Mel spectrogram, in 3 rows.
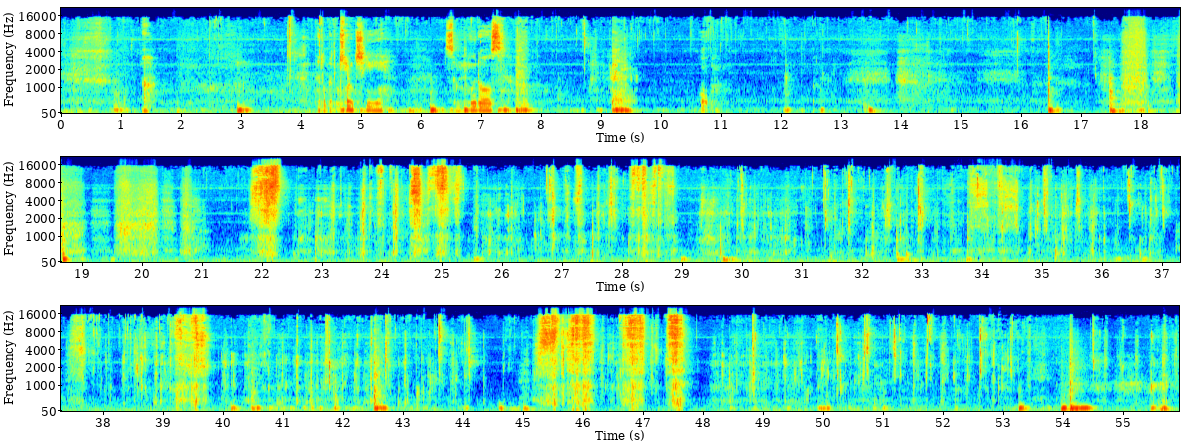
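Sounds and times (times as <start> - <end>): chewing and crunching: 22.5 - 55.9.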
